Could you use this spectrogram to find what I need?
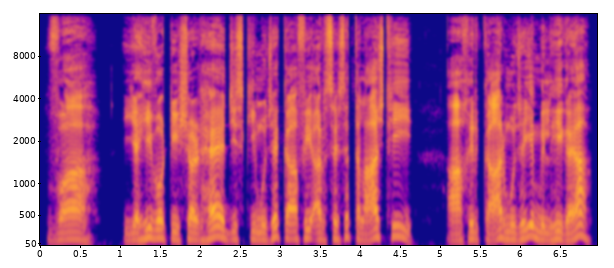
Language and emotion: Urdu, surprised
